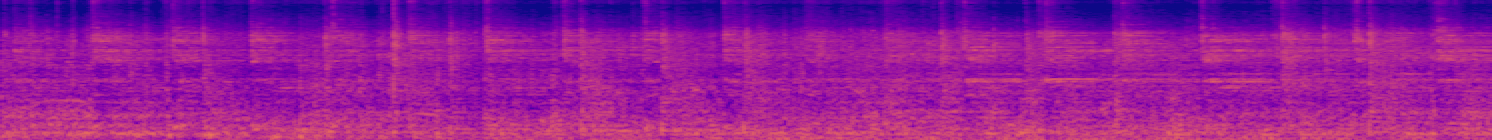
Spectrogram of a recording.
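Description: Music with a steady percussive beat, about two knocks a second.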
